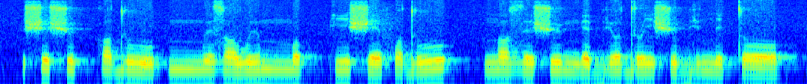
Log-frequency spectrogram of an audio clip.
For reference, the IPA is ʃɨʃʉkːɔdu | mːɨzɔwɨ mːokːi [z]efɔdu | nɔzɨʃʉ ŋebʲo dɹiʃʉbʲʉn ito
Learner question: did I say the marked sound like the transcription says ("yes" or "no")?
no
